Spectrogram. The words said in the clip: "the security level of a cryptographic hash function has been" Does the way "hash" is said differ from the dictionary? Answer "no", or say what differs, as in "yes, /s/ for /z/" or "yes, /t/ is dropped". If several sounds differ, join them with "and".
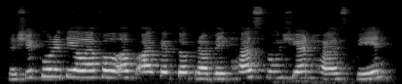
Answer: yes, /s/ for /ʃ/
